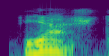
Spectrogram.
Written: yasht

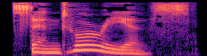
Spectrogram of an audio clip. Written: stentorious

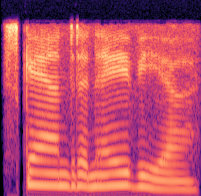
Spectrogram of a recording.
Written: Scandinavia

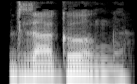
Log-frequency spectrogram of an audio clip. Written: tzukung

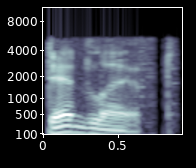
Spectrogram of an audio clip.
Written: deadlift

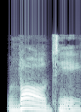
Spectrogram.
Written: volti

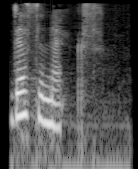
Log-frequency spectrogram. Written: desenex

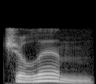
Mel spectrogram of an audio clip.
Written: Chulim

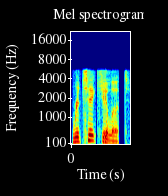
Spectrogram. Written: reticulate

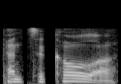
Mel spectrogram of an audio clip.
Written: Pensacola

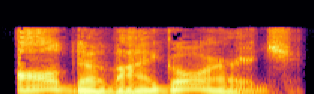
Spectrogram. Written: Olduvai Gorge

